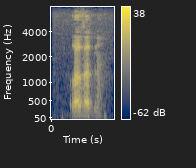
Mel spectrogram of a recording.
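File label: "лӧзӧдны", Komi, male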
